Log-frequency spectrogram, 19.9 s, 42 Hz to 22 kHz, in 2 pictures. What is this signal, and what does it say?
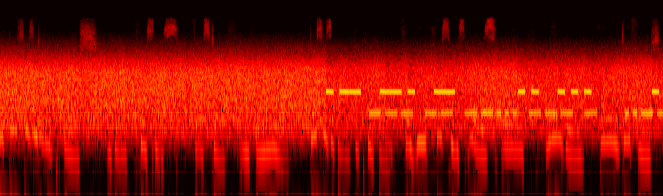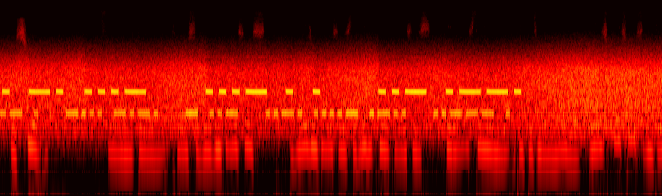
Morse code, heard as two keyed tones, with radio static and speech in English. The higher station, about 12 wpm, 1180 Hz: ANT IS INV VEE UP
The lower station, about 20 wpm, 600 Hz: OM7OT 2E BC TU F4L 2E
